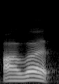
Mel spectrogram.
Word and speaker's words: hour: आवर. ओ यू are like this we are sounding. H हम pronounce नहीं करते, silent is there. तो अब क्या हो गया? वॉवेल की तरह हमने प्रोनाउंस किया.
